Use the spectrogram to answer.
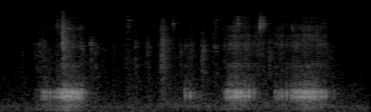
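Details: Sleeping dog in his crate snoring: soft, rhythmic rattling breaths with a throaty buzz on each cycle.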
